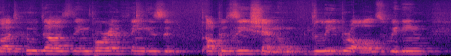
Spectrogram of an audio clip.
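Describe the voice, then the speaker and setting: Flat, monotone intonation at a fairly slow pace, with audible room echo. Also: man. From Iran. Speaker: conference panellist. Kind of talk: conference panel talk. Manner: halting, many fillers. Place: hall. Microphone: podium.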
